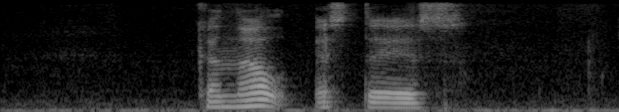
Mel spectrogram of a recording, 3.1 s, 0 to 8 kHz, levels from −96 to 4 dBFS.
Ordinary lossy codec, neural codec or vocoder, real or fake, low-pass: AAC, 48 kbps; none; real; 7.2 kHz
